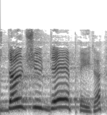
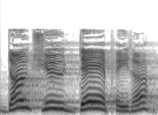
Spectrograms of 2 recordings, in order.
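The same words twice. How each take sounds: First: Loud and much higher, slowed on "dare"; stern warning. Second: Slow, loud and much higher, leaning on every word; emphatic warning. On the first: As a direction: cut him off with a loud rebuke. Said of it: "And God says". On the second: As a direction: warn him off with full weight. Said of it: "putting an emphasis on it". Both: Acted.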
